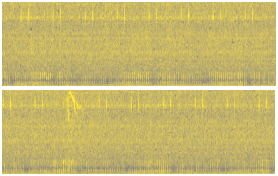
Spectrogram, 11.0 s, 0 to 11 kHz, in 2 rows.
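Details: A sleepy adult tabby cat, thought to be about 10 years old, purrs steadily while snuggling, a low continuous rumble with a soft pulsing rhythm.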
